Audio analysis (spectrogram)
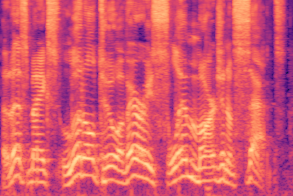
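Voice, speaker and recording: A man acting a well-to-do, pompous, easily exasperated gentleman in an old-time radio horror comedy, formal and fussy. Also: on the high side, animated, slow, heavy background noise. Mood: puzzled, reading. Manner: formal, fussy, hesitant stammering when rattled.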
